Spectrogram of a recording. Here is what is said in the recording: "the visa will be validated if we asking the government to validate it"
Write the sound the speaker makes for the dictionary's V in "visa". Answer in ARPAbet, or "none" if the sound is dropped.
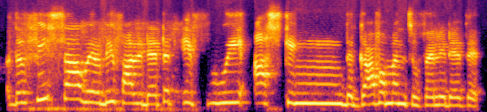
F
